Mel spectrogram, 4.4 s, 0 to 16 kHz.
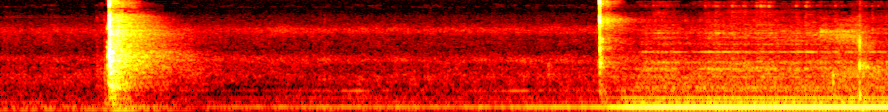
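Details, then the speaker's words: Drake L4B linear amplifier with an ES4L-4B-v1.0 soft-start board on 110 V: a switch click at power-on with tubes warming through the 12-ohm resistor, then a second relay click about two seconds later as the hum steps up; soft start working properly. "so you can hear it click whoops and the light will the power light will go on brighter that's it that's how it's supposed to work"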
